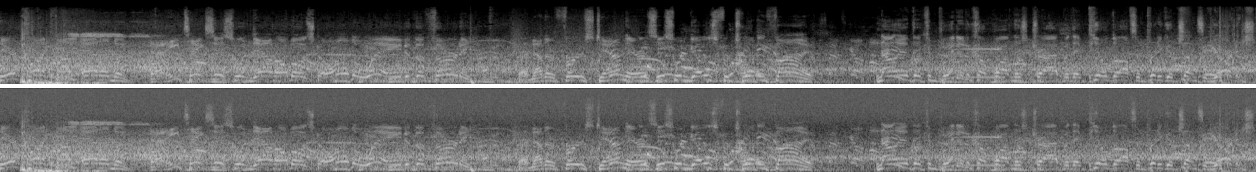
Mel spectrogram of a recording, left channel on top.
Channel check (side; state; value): right; noise; hiss, 7 dB below the sound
